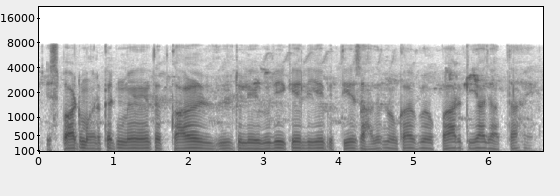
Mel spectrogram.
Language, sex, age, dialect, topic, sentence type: Hindi, male, 18-24, Awadhi Bundeli, banking, statement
